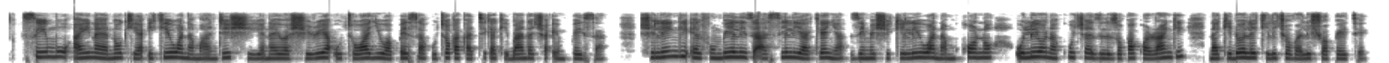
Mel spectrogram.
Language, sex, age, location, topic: Swahili, female, 18-24, Mombasa, finance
